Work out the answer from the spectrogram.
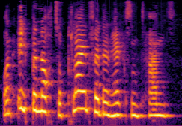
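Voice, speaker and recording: Little witch for a children's storybook, woman reader acting: very high voice, hot-tempered, indignant, headstrong. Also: animated, normal speed, darkish tone. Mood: sulky, indignant. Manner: stubborn, indignant. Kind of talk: storybook character voice.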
